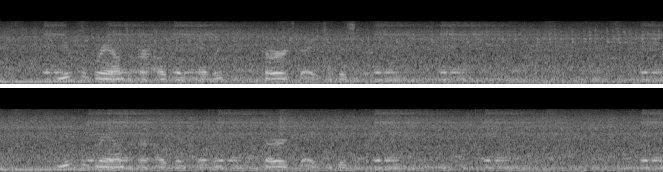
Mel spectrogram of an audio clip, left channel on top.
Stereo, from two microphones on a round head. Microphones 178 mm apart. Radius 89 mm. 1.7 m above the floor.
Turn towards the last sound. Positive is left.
turn(degrees=70)  # may be behind; listen again after turning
